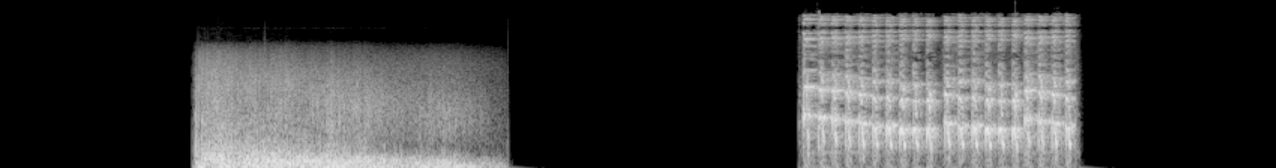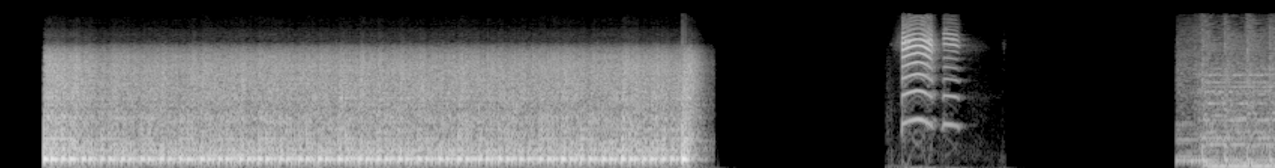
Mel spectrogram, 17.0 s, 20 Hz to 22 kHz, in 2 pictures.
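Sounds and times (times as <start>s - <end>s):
snare drum roll: 8.8s - 13.3s.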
